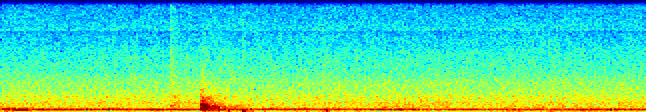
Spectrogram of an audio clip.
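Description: Steady background hum and hiss of a large room, with one sharp knock about two seconds in.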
